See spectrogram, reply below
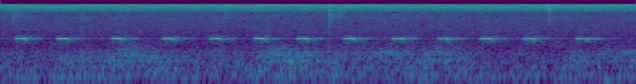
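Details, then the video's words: Owl, species unknown, calling near a house over about a week: a long run of fourteen monotone whistled toots at a regular pace of about two per second, above a soft low hum. "Who hoots for you?"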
